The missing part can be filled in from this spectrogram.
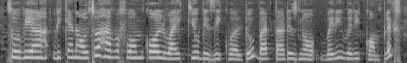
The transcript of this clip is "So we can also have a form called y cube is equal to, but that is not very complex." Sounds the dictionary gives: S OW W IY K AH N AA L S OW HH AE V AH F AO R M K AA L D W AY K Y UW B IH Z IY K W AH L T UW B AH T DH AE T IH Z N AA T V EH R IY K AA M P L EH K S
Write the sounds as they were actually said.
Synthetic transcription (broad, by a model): S OW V IY K AH N AA L S OW HH AE V AH F AO R M K AA L D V AY K Y UW B IH Z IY K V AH L T UW B AH T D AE T IH Z N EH T V EH R IY K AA M P L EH K S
